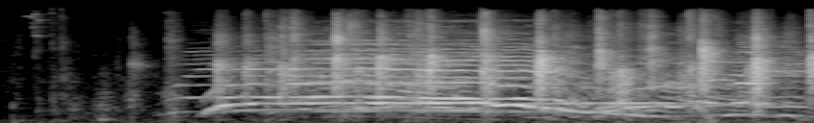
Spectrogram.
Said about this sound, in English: So can we have a control room cheer for Jupiter, please, if you don't mind?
